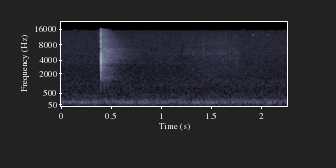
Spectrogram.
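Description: A single sharp click a little under half a second in, over a steady low hum.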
